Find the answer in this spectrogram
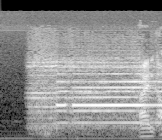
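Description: Car horns honking in a motorcade: several long horn blasts sounding at once as a steady chord, starting about a third of a second in and getting louder about a second in. The sound is played back from a TV news report. A man's voice begins speaking over them near the end.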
